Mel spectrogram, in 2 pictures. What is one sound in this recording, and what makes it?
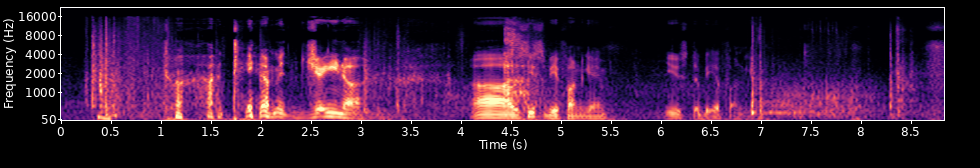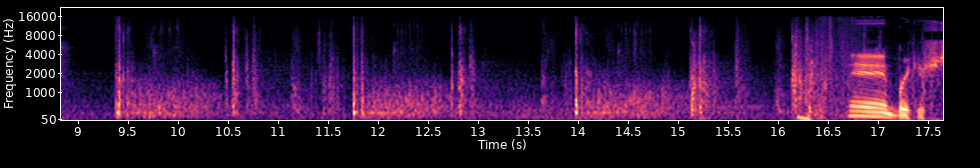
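A skateboard clacks as it lands.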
